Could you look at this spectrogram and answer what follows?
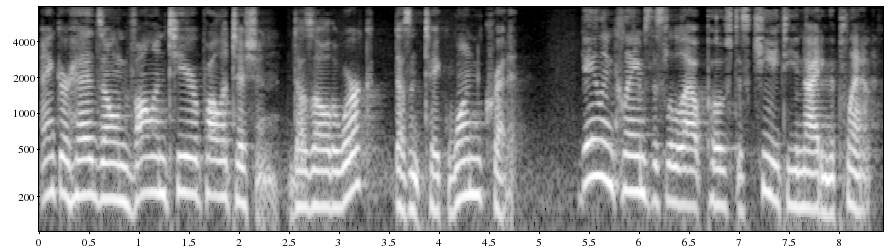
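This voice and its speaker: An actress playing the blunt, harried mayor of a desert outpost in a video game, plainspoken and wry. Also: female voice, fairly low pitch, moderate pace, natural voice.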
